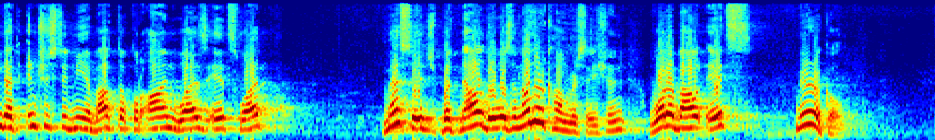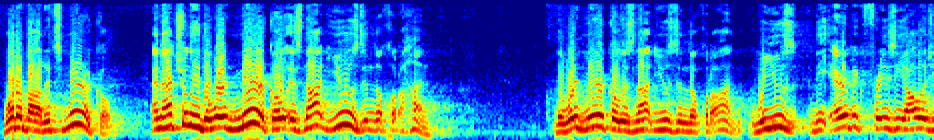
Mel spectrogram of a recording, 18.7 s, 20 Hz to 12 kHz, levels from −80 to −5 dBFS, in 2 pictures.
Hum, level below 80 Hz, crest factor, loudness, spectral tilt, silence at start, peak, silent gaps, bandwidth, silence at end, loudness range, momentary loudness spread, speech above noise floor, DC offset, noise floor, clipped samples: none; -46 dBFS; 10 dB; -10 LUFS; -6.5 dB/octave; 0 s; 0 dBFS; none; 11.5 kHz; 0 s; 4 LU; 12 LU; 43 dB; under 0.1%; -52 dBFS; under 0.1%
